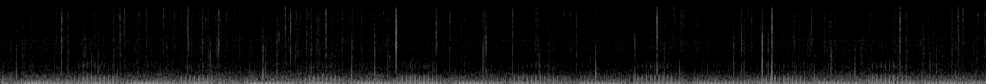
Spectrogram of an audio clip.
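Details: Deep rumbling purr from a cat, rising and falling in steady cycles about a second apart, accompanied by a crackling fireplace with scattered sharp pops and snaps.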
